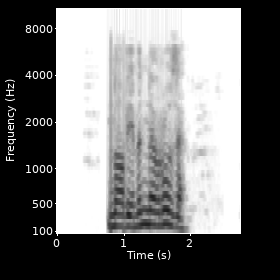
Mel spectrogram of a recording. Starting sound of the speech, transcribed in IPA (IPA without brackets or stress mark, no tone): n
